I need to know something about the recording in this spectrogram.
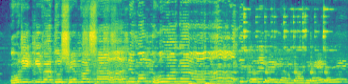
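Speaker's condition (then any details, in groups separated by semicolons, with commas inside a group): No condition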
